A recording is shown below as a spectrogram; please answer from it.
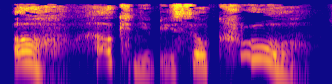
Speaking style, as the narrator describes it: she whimpered

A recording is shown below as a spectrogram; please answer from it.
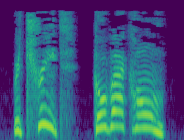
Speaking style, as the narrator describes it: someone in Israel's army shouted to the others

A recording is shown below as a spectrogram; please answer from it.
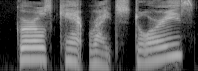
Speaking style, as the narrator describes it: grumbled Annie

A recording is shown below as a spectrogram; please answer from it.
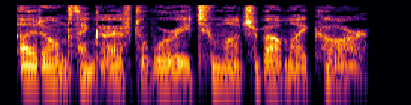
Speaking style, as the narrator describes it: he said in a low voice

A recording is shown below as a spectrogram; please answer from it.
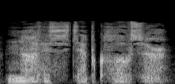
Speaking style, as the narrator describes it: the nightmare snarled

